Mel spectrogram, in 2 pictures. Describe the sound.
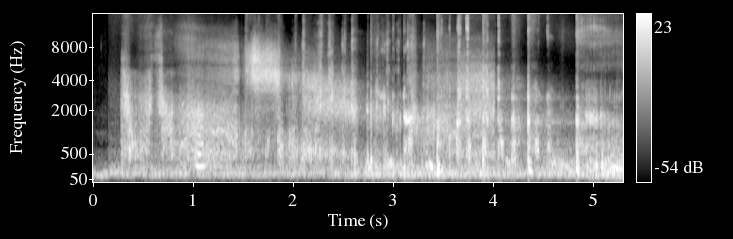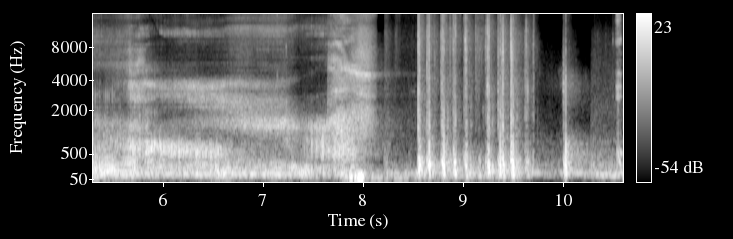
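Children make a vocal imitation of a spaceship taking off: loud, continuous rumbling and sputtering mouth noises for several seconds, ending with a sharp burst and a few choppy bursts.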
